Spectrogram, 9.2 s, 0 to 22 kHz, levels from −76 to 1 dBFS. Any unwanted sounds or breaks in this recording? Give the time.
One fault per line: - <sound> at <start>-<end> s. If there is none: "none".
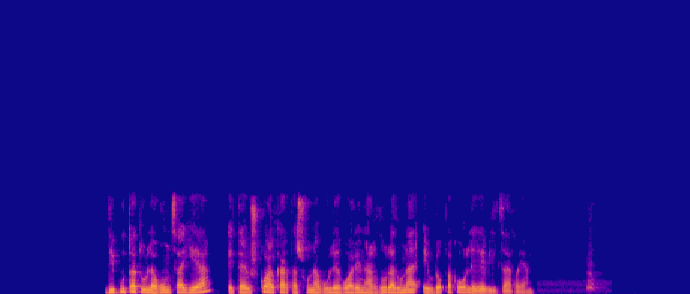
- bark at 7.8-8.1 s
